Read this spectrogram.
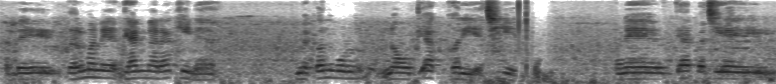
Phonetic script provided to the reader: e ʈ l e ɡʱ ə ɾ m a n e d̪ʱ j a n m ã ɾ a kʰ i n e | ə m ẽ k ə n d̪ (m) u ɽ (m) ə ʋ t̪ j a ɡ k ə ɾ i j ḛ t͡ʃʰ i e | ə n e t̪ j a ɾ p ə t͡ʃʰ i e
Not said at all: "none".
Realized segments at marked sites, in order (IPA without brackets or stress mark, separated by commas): m, n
